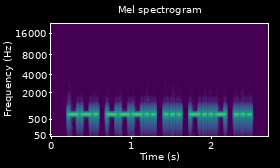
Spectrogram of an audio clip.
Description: Morse code, heard as a keyed tone, about 30 wpm, 700 Hz. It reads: G8SXS
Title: DXCC-100 Call Signs - 5 Characters - Repeated 3x - 30wpm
